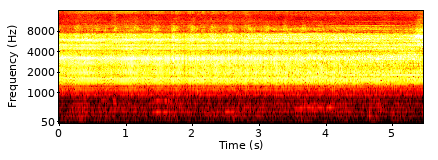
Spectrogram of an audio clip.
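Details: Common cicada Pomponia linearis producing a continuous, dense, high-pitched buzzing drone that holds steady throughout, with faint low background sounds.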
